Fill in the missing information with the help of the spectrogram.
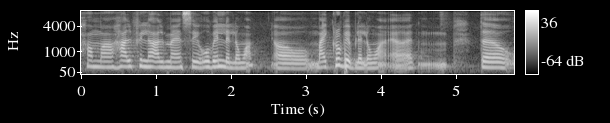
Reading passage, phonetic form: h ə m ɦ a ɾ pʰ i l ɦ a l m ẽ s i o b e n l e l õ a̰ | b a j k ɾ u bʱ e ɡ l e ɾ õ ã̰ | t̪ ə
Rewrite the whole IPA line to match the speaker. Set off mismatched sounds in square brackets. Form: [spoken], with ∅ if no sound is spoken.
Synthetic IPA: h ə m ɦ a [l] pʰ i l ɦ a l m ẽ s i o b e n l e l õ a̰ | [m] a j k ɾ [o] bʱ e [b] l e [l] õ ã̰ | t̪ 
